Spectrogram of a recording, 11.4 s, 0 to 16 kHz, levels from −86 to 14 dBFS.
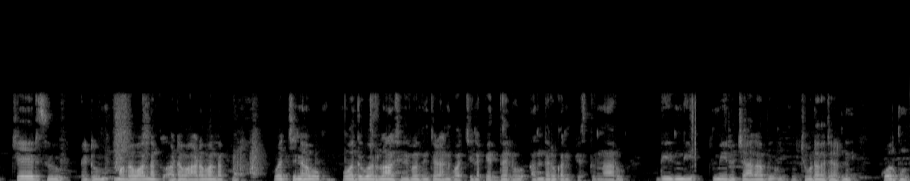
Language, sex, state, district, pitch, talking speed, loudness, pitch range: Telugu, male, Telangana, Nalgonda, 115 Hz, 105 wpm, -27 LUFS, 110-120 Hz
